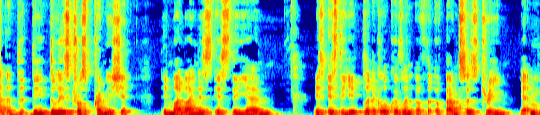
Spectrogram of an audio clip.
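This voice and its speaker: A man's voice: fairly low pitch, dark tone, reverberant. A man with a slight Geordie accent, co-hosting a casual news podcast, talking in a chatty way with frequent restarts. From North East England. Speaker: podcast co-host, journalist.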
